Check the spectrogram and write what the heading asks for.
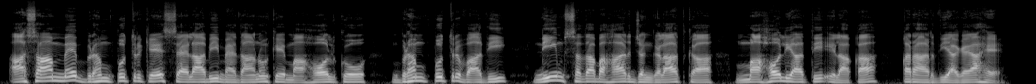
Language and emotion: Urdu, neutral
